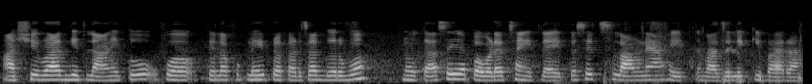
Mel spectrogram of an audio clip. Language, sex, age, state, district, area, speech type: Marathi, female, 30-45, Maharashtra, Thane, urban, spontaneous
